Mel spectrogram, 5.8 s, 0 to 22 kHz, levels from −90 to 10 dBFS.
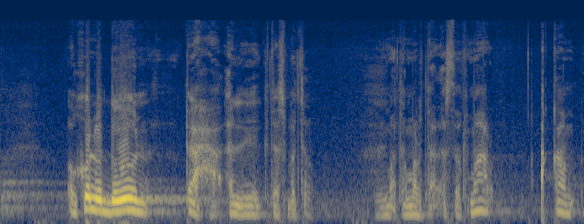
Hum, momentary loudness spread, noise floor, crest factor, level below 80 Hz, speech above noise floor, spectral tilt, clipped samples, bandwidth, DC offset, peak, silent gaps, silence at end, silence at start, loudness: none; 23 LU; -48 dBFS; 16 dB; -52 dBFS; 34 dB; -8 dB/octave; 0.1%; 12 kHz; under 0.1%; 0 dBFS; none; 0.1 s; 0.05 s; -14 LUFS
